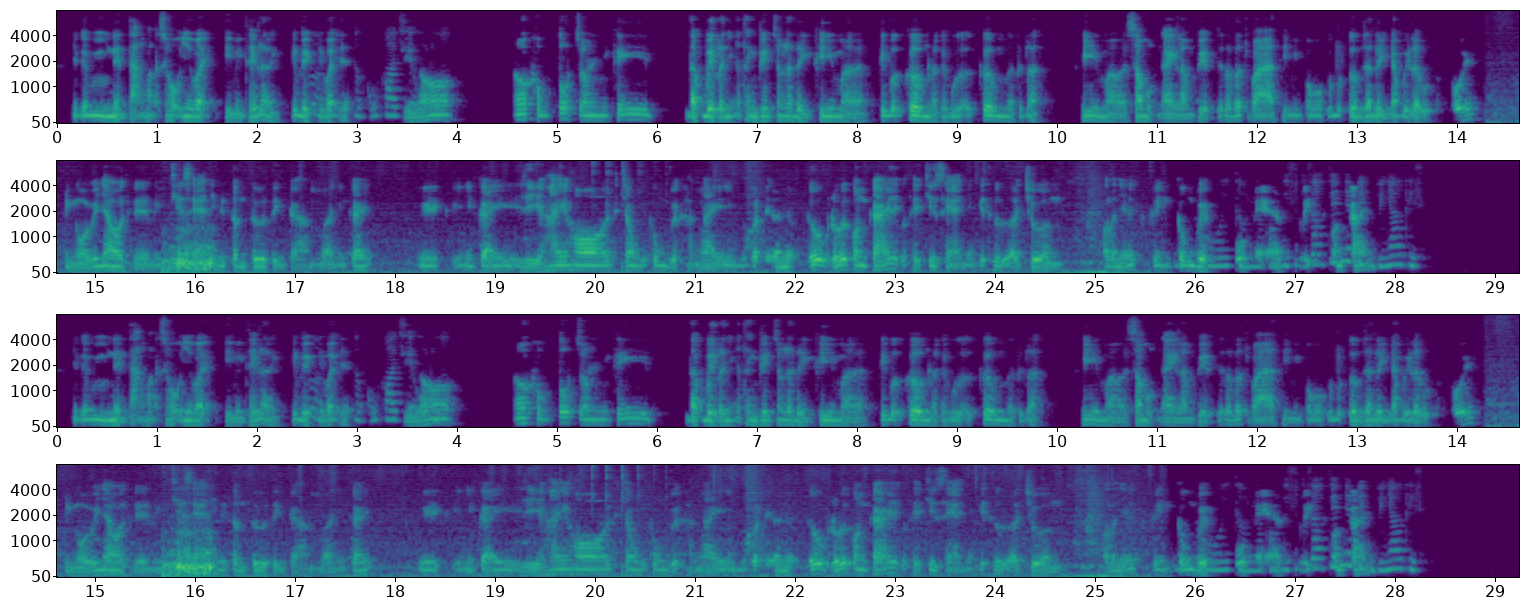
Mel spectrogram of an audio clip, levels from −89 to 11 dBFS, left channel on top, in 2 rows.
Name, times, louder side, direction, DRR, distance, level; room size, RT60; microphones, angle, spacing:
voice 1, 0.2-2.9 3.5-3.9 4.6-5.9 6.3-9.8 10.2-14.2 14.7-17.8 18.2-21.4 21.7-24.7 25.1-26.1 26.4-27.8, left 3 dB, 45° left, 0.6 m, -29 dB
voice 2, 2.3-3.9 13.1-13.7 21.0-21.6 25.8-28.3, equal, 5° left, 2.2 m, -39 dB
sound 1, 14.3-25.7, right 2 dB, 55° right, 1.3 m, -35 dB
4.9 x 3.9 x 5.1 m
head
